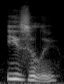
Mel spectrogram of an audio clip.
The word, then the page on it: easily: /iː.zə.liː/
